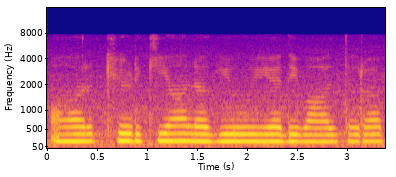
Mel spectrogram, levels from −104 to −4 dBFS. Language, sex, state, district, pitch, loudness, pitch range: Hindi, female, Chhattisgarh, Raipur, 185 Hz, -13 LUFS, 185-190 Hz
